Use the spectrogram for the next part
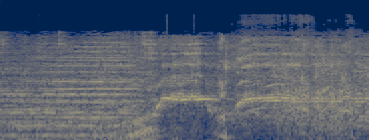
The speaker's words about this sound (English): I think it was in Japan where it was filmed, but basically this person sent this toy rat into a changing room, and people would start screaming and panicking.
